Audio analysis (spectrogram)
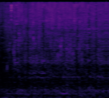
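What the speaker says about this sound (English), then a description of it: "So now I'm going to start sparging, and I just turn on the tap" Tap water running steadily into brewing gear to sparge a mash of malt for a homebrewed autumn pale ale, a continuous close hiss and splash.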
